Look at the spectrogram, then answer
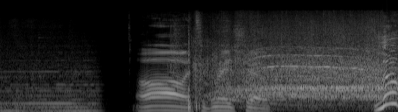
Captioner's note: cheers and applause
